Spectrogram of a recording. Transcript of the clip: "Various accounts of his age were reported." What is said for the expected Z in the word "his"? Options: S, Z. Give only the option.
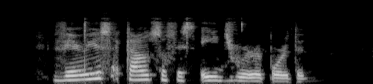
S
